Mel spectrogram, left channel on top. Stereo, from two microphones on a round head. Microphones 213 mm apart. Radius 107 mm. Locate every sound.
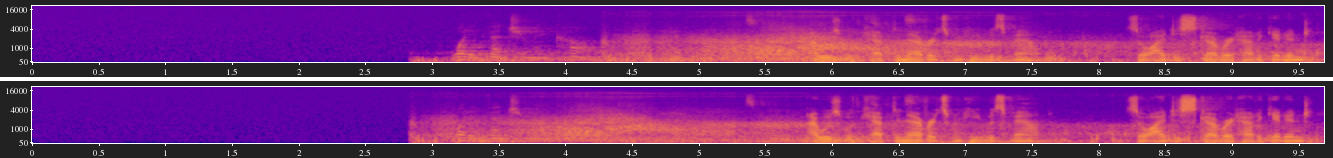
3.1 s a woman speaking: 20° right (ahead or behind), 3 m; by 6.8 s 10° right (ahead or behind), 6 m
5.8 s a man speaking: 25° right (ahead or behind), 0.9 m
